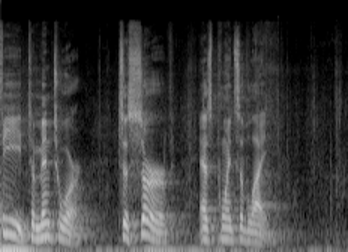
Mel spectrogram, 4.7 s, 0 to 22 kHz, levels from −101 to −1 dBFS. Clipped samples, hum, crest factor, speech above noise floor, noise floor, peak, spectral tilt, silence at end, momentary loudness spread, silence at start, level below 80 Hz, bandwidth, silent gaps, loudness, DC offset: under 0.1%; none; 18 dB; 28 dB; -59 dBFS; -14 dBFS; -4.5 dB/octave; 0.25 s; 17 LU; 0 s; -46 dBFS; 15.5 kHz; none; -32 LUFS; under 0.1%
